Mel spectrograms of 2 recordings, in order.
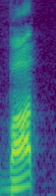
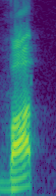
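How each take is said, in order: The two takes are said the same way.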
